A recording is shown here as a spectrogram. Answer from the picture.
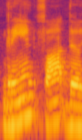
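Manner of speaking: Grandfather split into grand-fa-ther, slightly slow; three distinct beats on grandfather; syllable by syllable. Shown as a demonstration. Teacher repeating the three parts, syllable by syllable. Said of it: "तीन हिस्से हैं".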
